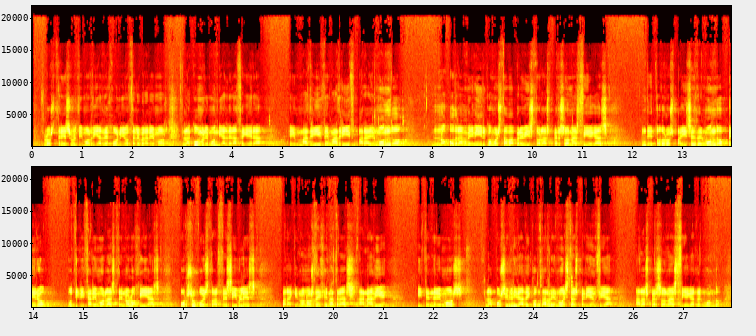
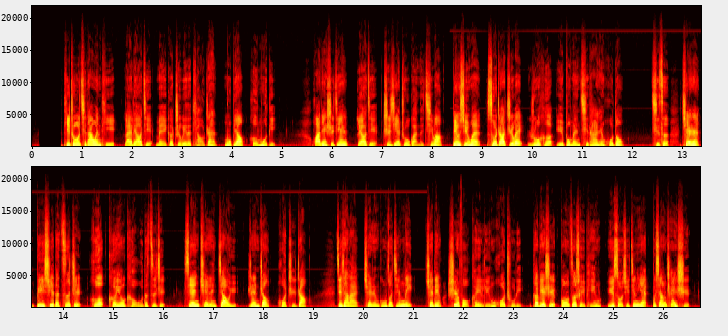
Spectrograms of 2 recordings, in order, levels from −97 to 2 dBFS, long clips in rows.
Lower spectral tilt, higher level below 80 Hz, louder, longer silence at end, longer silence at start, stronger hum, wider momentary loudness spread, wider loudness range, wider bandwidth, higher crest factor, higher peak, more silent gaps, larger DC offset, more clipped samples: second, -0.5 dB/octave vs -5 dB/octave; first, -46 dBFS vs -54 dBFS; first, -13 LUFS vs -23 LUFS; second, 0 s vs 0.25 s; second, 0 s vs 0.65 s; neither; about the same, 9 LU vs 11 LU; second, 1 LU vs 4 LU; first, over 20 kHz vs 14.5 kHz; about the same, 16 dB vs 18 dB; first, 0 dBFS vs -6 dBFS; neither; neither; neither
